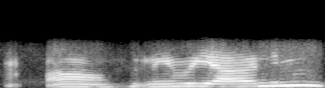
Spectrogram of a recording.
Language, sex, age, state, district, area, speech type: Kannada, female, 18-30, Karnataka, Davanagere, rural, conversation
